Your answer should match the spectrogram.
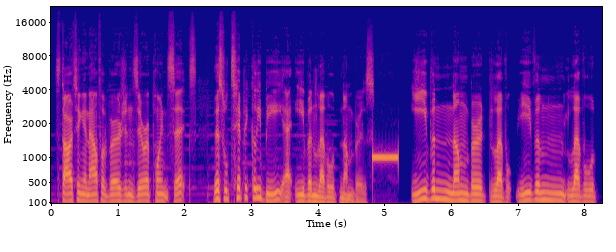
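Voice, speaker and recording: Guy doing a tabletop rules explainer, really animated delivery, bit of music behind him. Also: mid-range voice. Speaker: host of a tabletop game tutorial series. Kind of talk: scripted explainer narration.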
